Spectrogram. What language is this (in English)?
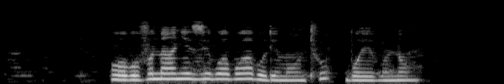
Ganda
